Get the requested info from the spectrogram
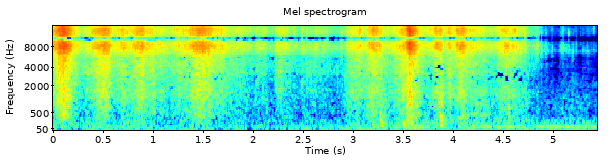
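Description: Thin plastic bags rustling and crinkling as hands rummage through a cardboard box, with louder handling at the start and again about three and a half seconds in.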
